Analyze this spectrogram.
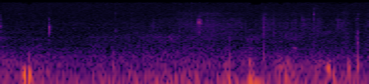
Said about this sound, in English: Listen, you hear that dog scratching? Mm-hmm. That thing got the fleas, man.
